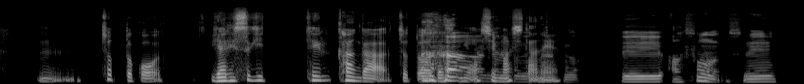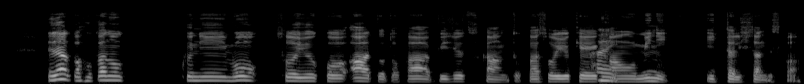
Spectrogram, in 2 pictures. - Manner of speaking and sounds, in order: laugh; other noise
- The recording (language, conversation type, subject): Japanese, unstructured, おすすめの旅行先はどこですか？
